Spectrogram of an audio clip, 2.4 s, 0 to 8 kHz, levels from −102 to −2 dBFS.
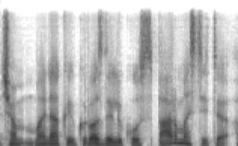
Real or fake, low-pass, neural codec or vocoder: fake; 7.2 kHz; codec, 16 kHz, about 1 kbps, DyCAST, with the encoder's durations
